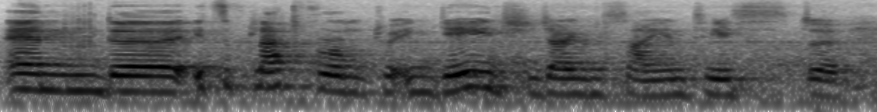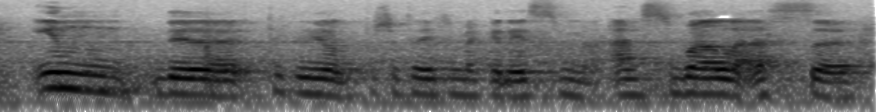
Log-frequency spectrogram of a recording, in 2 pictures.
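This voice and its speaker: A young woman who is not an English speaker gives a halting panel talk, full of filler sounds. Her voice sits somewhat low. The room is echoey, and there is clear background noise. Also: darkish tone. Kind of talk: conference talk. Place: large conference room. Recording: echoey conference room, noisy.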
